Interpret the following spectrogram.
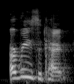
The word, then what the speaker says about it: Erizeco: This island is called Erizyco, or if we use the old spelling, it's spelled like this, but also pronounced Erizyco.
